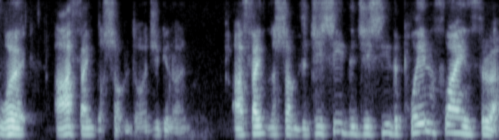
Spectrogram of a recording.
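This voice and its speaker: Very fast and fairly high-pitched, a man talks with a Scottish accent. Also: ordinary pitch variation, big swings in loudness. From Scotland. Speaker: paranormal investigator. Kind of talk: casual chat.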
